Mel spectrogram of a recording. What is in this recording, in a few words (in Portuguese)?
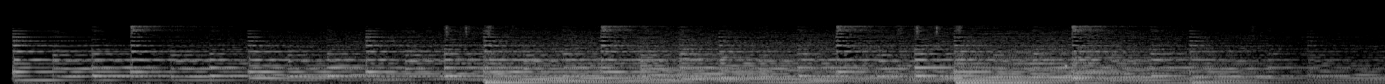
Declaração Masculino, Telemensagens; Telemensagens 2017; Românticas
